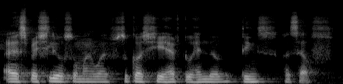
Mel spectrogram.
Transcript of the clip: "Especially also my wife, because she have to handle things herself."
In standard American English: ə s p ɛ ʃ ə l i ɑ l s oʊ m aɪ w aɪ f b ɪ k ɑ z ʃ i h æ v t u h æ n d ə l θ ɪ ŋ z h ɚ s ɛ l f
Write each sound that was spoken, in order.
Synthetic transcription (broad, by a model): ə s p ɛ ʃ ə l i ɑ l s oʊ m aɪ w aɪ f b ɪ k ɑ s ʃ i h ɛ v t u h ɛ n d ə l t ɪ ŋ s h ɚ s ɛ l f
